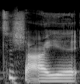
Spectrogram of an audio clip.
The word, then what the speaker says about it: Tashaya: Well, my name is Tashaya, and it rhymes with papaya, and I'm going to change the world through media.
